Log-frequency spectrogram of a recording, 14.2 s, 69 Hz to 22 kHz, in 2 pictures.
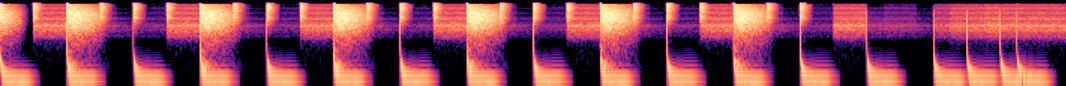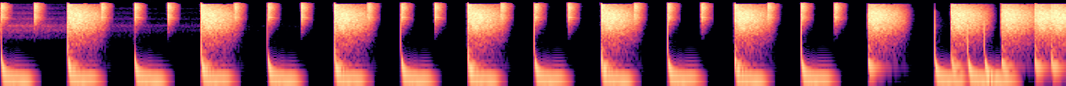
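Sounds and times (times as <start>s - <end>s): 
hard trance beat: 0.0s - 12.8s, 13.4s - 14.2s.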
